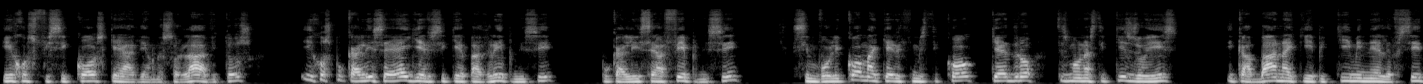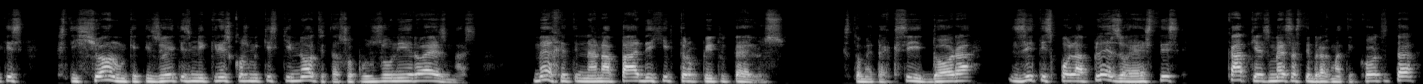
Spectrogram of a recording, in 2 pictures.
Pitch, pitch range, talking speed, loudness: 150 Hz, 130-170 Hz, 130 wpm, -18 LUFS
